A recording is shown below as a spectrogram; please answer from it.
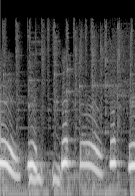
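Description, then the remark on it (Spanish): A child's voice imitates an owl, giving six loud hooting calls in quick succession, some long and sliding down in pitch, others short and clipped. “Después también me gustan los búhos que hacen... Uh, uh”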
